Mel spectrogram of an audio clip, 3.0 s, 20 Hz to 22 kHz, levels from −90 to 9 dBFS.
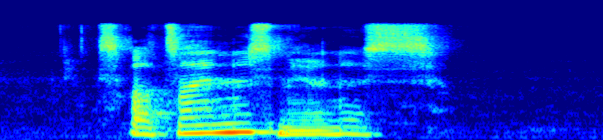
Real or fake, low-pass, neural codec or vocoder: fake; 10.8 kHz; codec, 44.1 kHz, 7.8 kbps, Pupu-Codec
